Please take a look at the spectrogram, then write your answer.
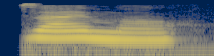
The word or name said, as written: zymo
